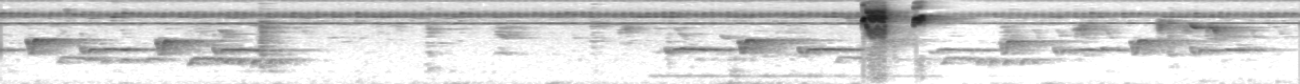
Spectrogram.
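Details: Young blue-crowned hanging parrot, two weeks old and used as a lure bird, repeats quick paired squeaky notes in bursts. A sharp loud click breaks in midway, over a constant thin insect drone.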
